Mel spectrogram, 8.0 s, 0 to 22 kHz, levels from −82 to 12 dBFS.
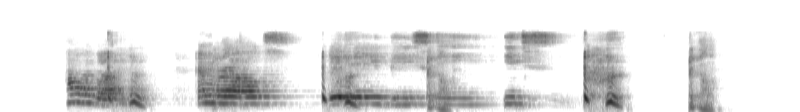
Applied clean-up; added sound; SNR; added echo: neural mask model DeepFilterNet 3.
